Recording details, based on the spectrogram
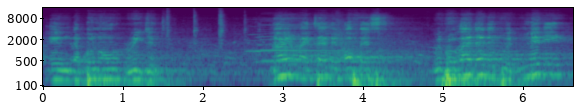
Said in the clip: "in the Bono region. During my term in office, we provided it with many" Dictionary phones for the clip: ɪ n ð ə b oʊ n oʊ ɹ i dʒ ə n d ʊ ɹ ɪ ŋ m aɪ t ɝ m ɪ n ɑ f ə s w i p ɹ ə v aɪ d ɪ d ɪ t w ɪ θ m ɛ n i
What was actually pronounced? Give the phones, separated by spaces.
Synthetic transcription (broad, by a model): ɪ n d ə b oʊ n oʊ ɹ i dʒ ə n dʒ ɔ ɪ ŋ m aɪ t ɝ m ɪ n ɑ f ə s w i p ɹ ə v aɪ d ɪ d ɪ t w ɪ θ m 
